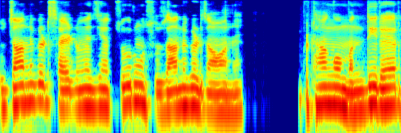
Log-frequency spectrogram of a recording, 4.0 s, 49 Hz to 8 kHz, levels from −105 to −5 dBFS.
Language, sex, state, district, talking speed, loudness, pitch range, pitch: Rajasthani, male, Rajasthan, Churu, 225 wpm, -20 LUFS, 125-145 Hz, 135 Hz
